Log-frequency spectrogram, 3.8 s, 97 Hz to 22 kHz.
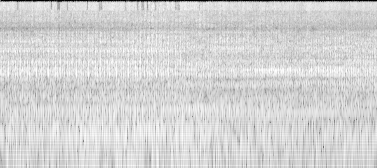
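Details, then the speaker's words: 2021 3-ton Trane XR14 heat pump frozen up in heat mode at 33°F and 85% humidity. The compressor gives a loud, uneven droning rumble with a coarse pulsing throb, running rough; cause unknown. "all right here we have a train XR heat pump that replaced a 2011 three-ton Goodman and it is frozen up and sounds like crap 2021 three ton that does not sound good at all"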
